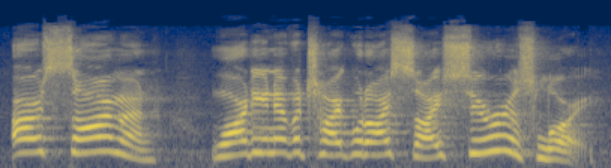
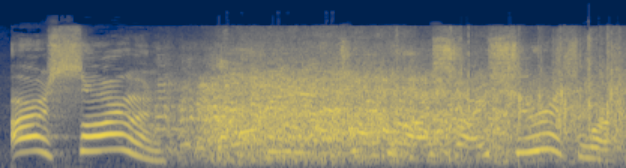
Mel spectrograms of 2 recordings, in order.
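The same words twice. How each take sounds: First: It is said with no emotion. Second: It is said with sadness.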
